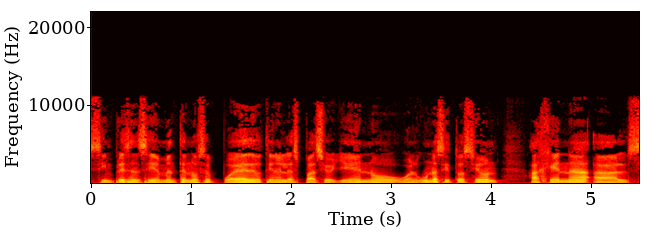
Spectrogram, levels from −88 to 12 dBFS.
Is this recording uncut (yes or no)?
no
